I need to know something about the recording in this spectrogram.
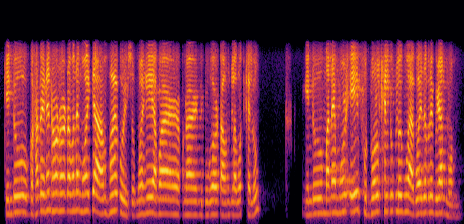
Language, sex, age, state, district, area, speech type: Assamese, male, 18-30, Assam, Charaideo, urban, conversation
